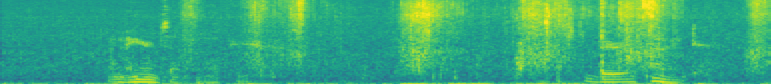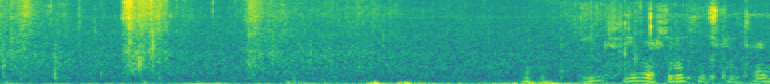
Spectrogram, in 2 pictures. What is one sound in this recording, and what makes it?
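Footsteps crunch through dry leaves on the ground.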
